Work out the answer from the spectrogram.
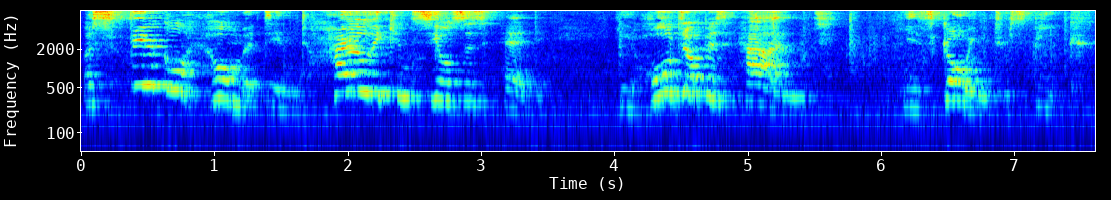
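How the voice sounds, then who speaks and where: A woman performing as a grave, awestruck narrator of a science fiction radio play, theatrical and suspenseful, with dramatic pauses. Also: high-pitched, very animated, recorded from a distance, heavily acted. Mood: solemn wonder. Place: community room of a library, live performance. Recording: roomy live recording from afar, faint noise.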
